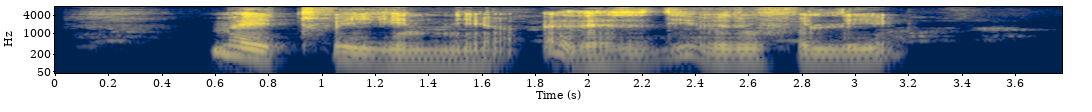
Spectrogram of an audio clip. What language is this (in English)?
Kabyle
